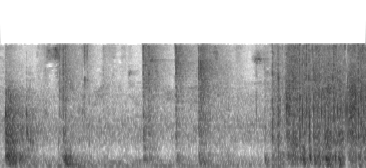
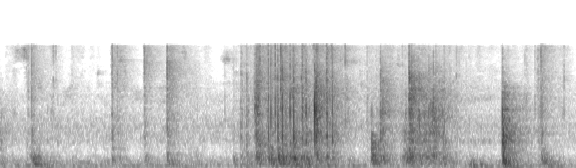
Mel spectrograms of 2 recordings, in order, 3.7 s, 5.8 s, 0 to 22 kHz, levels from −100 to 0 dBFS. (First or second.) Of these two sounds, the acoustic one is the first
